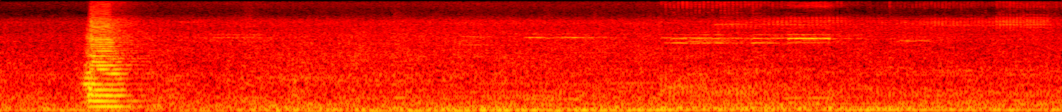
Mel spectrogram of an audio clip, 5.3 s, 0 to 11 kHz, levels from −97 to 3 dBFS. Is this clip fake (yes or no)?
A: no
